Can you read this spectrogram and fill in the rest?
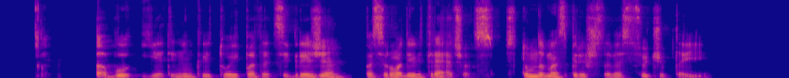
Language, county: Lithuanian, Klaipėda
